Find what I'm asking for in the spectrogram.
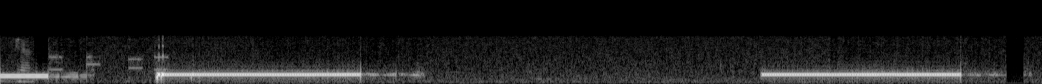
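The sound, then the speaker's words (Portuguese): Telephone line tones play during a call transfer: a few short beeps, then two long, steady, loud hold tones of about two seconds each, separated by a stretch of quiet line hiss. “E eu peço que o senhor aguarde em linha que eu vou fazer a transferência da ligação, tá bom?”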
